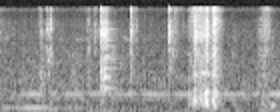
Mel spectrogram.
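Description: Eating by hand from steel bowls: a few light clicks, then a louder short mouth sound about one and a half seconds in, as a piece of curry-soaked potato is brought to the mouth.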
